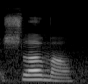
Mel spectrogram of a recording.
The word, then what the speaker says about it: Shlomo: So um, Solomon is pronounced uh, Shlomo.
